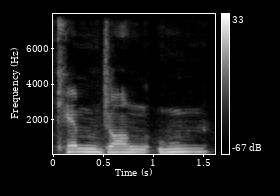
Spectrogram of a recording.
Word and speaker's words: Kim Jong-un: a shit place, and anybody who thinks that Kim Jong-un, that's how you pronounce his name, is a good ruler needs to...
